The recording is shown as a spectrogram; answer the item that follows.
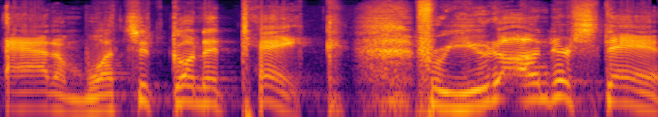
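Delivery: patronizing, condescending sing-song lilt. Imitating people who talk down to the speaker: imitating a sing-songy condescending tone. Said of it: "in a sing-songy, condescending, shitty way".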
